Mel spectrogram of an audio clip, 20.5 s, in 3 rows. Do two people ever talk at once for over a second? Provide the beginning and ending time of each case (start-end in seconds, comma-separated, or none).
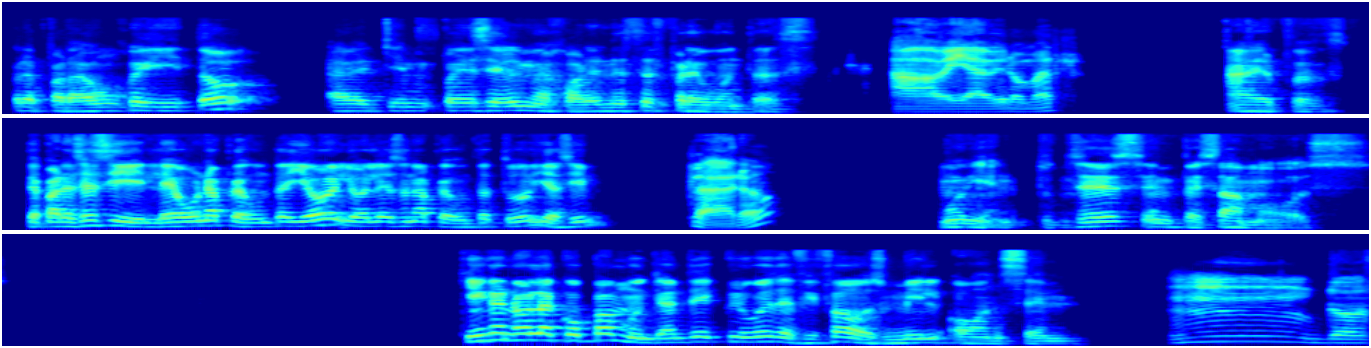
none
